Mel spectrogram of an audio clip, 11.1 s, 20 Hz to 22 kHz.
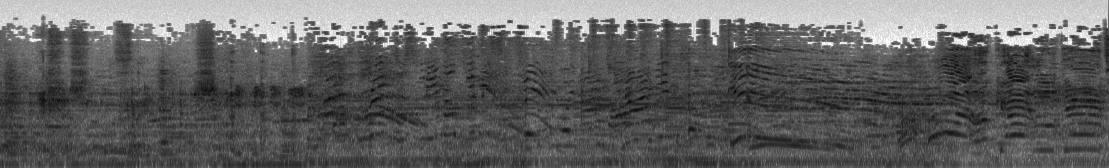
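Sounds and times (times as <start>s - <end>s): children chattering and calling out: 3.0s - 9.5s.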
